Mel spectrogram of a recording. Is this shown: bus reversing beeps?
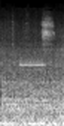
yes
